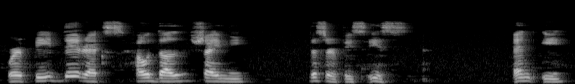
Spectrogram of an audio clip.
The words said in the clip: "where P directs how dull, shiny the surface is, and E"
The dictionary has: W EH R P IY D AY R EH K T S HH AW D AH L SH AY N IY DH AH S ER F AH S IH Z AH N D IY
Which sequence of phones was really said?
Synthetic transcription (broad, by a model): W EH R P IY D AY R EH K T S HH AW D AH L SH AY N IY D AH S ER F AH S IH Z AH N D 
